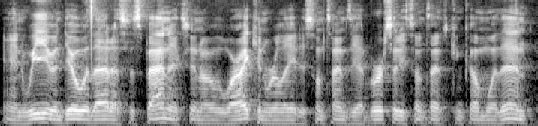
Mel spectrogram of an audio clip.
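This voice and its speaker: A man's voice: low-pitched, flat delivery, fast. A man co-hosting a podcast in casual conversation, agreeable and affirming as he talks. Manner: agreeable, often affirming the other speaker.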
